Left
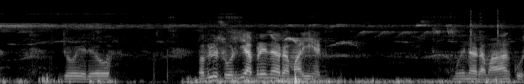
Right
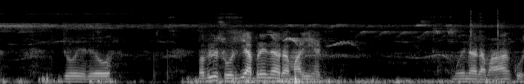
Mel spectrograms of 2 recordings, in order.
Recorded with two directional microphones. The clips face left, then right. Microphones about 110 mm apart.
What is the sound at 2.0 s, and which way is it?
Speech, 20° right (ahead or behind).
